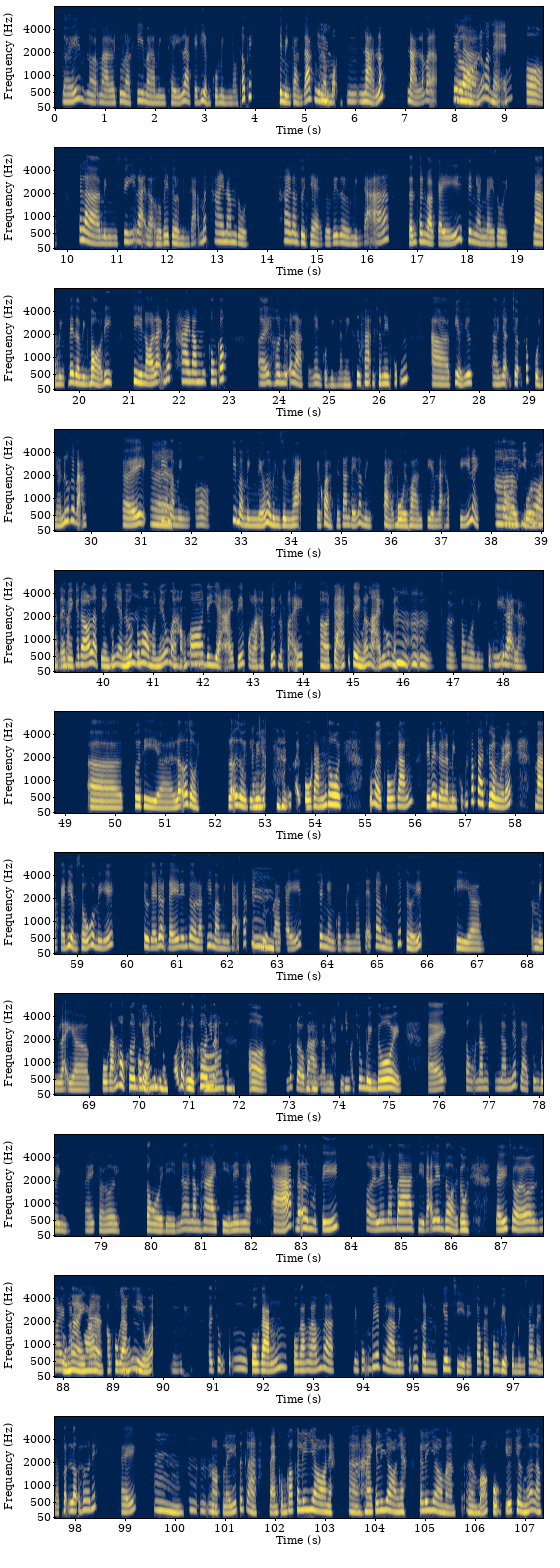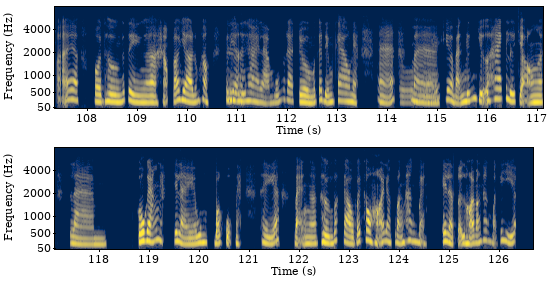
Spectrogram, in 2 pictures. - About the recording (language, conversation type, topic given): Vietnamese, podcast, Bạn làm sao để biết khi nào nên kiên trì hay buông bỏ?
- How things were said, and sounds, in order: tapping; other background noise; tsk; laugh; laughing while speaking: "ừm"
